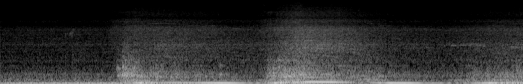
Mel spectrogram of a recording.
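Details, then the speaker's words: Nissan Cube with suspected bad ignition coil, engine revved in two pulls: faint loose rattle underneath, owner suspects loose catalytic converter material; O2 sensor reading rich and not oscillating, so converter may not be defective. Exhaust rattle, cause unconfirmed. "I don't like that rattle that's behind the scenes. Like that sounds like catalytic converter material."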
